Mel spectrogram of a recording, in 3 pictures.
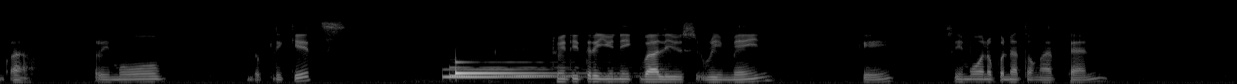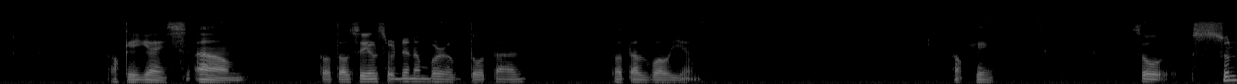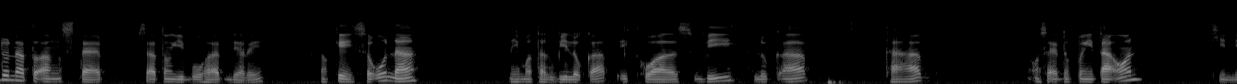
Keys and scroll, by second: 10.9 ctrl+shift+Down, 11.4 Delete, 16.1 ctrl+c, 18.8 ctrl+v, 31.0 =, 33.2 Tab.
